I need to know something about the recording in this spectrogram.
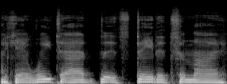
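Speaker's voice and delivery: plain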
